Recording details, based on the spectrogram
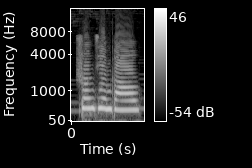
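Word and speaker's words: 双肩包: as 双肩包，双肩包，双肩包。 Let's break down it to understand it even more. It has 3 characters, with different pronunciation. First character is 双 pronounce with first tone.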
